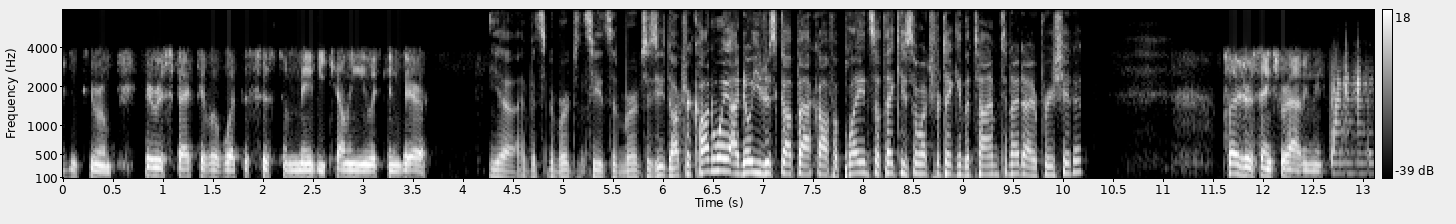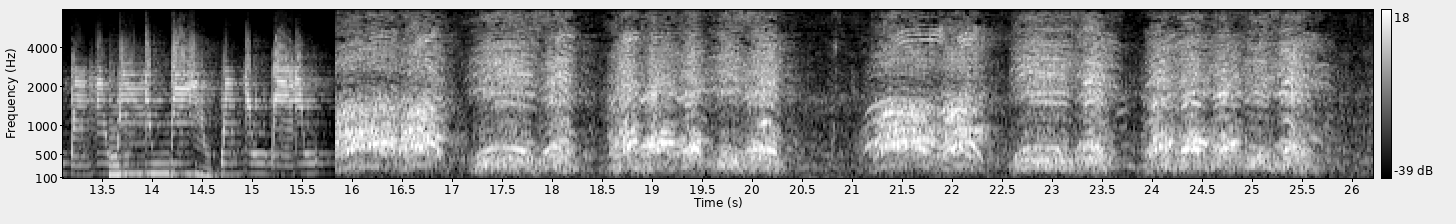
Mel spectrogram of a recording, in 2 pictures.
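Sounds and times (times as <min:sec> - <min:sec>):
speech: 0:00.0 - 0:10.4, 0:11.6 - 0:14.1
large marching crowd chanting at a memorial march: 0:15.8 - 0:26.1.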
